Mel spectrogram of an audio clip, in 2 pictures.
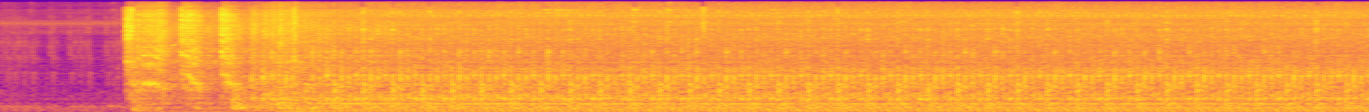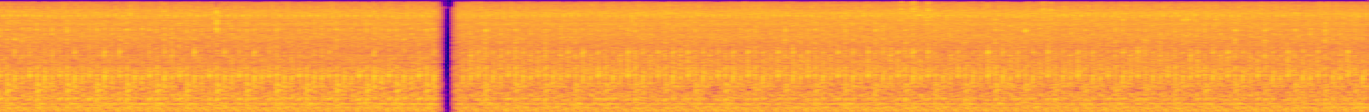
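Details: Kubota tractor diesel after ignition switch replacement: short crank, catches within a second, steady even idle with a regular beat, no longer cutting off. Fixes months of the dash blanking out on cranking.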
